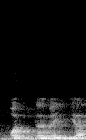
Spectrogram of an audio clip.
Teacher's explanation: Tulisannya ada dalnya. Dibaca tanpa dal.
